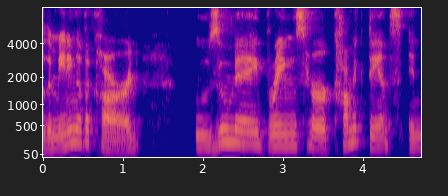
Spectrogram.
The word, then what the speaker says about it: Uzume: see what she has to tell us okay pronounce uzume uzume she's the ancient japan's shaman goddess and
